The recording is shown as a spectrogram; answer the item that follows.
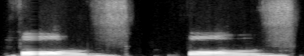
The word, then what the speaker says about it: falls: Fall ends with the letter L. The final S is pronounced with a Z. Falls, falls.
